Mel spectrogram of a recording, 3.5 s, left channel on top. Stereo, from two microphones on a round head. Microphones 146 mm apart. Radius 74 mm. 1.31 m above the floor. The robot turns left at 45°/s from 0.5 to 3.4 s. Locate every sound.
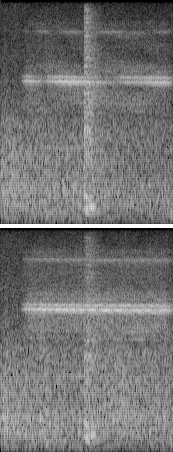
1.7 s a snare drum: 85° left, 5.5 m; by 2.0 s 75° left (ahead or behind), 5.5 m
